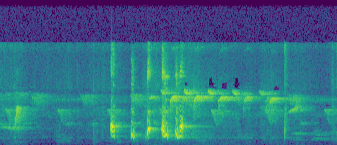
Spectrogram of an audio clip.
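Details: Bulbul lure song of six loud, bubbly chirps in a fast run, followed by softer trailing notes and a thin, high whistling tone in the background.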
